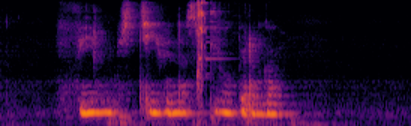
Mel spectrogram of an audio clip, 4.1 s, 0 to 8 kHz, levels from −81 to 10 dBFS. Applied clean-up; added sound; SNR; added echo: none; Shatter; 6 dB; reverberation time 0.4 s.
